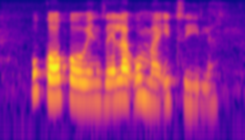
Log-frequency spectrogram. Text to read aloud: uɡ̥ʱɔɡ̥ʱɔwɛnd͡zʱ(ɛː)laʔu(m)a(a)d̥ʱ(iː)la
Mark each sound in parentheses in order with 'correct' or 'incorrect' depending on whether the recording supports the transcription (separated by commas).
incorrect, correct, incorrect, correct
